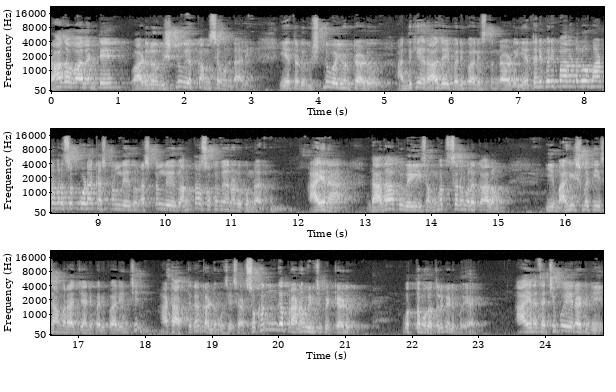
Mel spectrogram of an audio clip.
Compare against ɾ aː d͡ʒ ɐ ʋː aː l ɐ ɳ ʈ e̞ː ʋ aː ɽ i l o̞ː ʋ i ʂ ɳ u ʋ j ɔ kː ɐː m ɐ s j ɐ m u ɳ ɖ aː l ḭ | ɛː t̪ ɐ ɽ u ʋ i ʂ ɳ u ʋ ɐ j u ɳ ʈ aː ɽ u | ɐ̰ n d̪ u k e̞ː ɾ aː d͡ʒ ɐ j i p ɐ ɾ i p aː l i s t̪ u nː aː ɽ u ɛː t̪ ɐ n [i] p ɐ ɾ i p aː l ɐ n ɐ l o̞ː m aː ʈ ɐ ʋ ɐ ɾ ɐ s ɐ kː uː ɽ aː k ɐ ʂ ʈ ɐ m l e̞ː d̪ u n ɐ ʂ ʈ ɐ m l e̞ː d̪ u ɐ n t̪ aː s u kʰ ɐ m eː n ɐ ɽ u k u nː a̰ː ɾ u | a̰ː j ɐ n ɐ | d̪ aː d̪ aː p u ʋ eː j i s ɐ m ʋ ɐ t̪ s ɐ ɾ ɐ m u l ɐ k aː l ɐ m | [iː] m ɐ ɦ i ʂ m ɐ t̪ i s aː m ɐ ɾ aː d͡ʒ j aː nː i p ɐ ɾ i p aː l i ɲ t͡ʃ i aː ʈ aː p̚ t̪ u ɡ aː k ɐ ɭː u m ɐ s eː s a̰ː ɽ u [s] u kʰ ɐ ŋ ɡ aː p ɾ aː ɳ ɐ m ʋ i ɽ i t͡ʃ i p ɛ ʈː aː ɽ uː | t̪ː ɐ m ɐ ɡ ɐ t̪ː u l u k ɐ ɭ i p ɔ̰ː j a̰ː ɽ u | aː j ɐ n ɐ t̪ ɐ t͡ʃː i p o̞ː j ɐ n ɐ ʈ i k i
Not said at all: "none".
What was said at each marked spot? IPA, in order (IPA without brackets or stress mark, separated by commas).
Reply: i, iː, s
